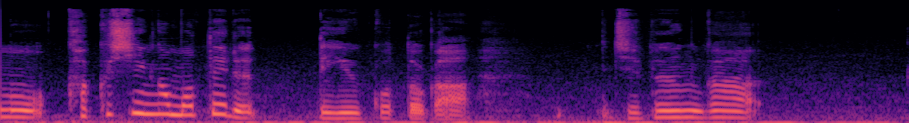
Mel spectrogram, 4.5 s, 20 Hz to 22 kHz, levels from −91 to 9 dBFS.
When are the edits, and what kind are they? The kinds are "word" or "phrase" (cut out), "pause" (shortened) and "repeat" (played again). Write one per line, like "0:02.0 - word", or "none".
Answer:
0:03.0 - word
